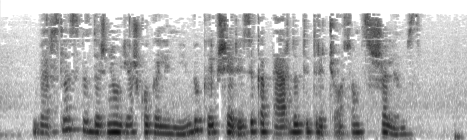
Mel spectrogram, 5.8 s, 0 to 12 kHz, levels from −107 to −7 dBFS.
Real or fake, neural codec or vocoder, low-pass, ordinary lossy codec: real; none; 10.8 kHz; MP3, 32 kbps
